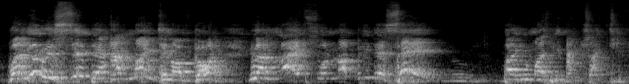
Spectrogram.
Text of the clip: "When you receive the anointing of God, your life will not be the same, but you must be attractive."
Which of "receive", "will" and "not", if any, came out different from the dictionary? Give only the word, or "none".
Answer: none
